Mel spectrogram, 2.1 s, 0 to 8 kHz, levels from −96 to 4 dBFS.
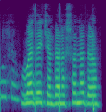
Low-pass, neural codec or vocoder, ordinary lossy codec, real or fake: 7.2 kHz; none; MP3, 48 kbps; real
